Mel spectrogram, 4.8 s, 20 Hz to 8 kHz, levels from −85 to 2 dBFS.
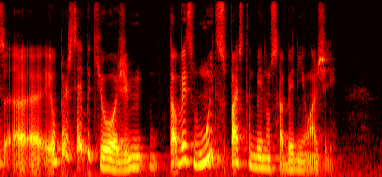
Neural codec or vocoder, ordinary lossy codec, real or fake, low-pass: none; none; real; none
